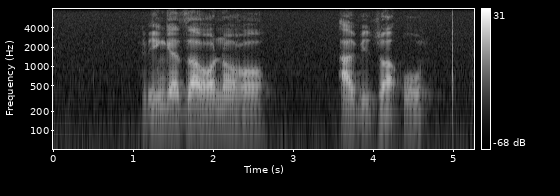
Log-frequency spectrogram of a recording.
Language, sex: Venda, male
